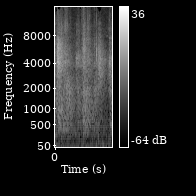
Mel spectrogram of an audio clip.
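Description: An audience applauds with a steady wash of many overlapping claps, fairly even in loudness throughout the short burst, with no voices heard.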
